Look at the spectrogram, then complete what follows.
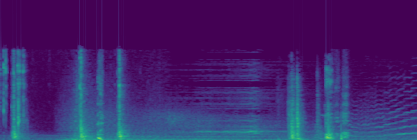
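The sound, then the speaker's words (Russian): A window slides shut with a scraping rumble and a few sharp wooden clacks, followed by more knocks and clicks as the latch is fastened, with no talking. “На всякий случай, закрою окно на задвижку.”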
